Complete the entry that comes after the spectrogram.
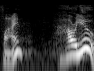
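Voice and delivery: hesitant, unsure, tentative sing-song delivery. Retelling a woman's reply to a voice from the next stall, acting tentative. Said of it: "she said very tentatively".

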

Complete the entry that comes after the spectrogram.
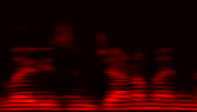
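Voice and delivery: ordinary delivery

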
